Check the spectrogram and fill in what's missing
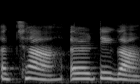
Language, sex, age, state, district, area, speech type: Sindhi, female, 18-30, Maharashtra, Mumbai Suburban, urban, spontaneous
